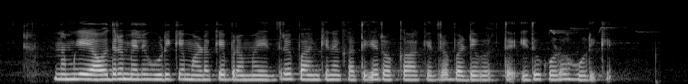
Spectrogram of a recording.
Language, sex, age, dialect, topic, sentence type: Kannada, female, 51-55, Central, banking, statement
